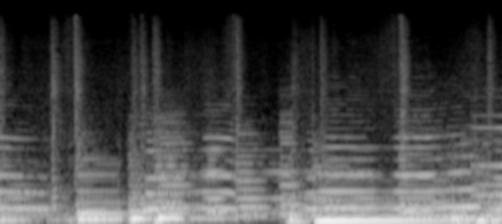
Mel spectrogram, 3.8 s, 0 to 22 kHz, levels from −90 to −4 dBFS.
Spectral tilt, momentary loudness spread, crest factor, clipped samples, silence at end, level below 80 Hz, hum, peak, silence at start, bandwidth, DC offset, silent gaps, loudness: -9.5 dB/octave; 12 LU; 12 dB; under 0.1%; 0 s; -20 dBFS; none; -6 dBFS; 0 s; 6.6 kHz; under 0.1%; none; -19 LUFS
